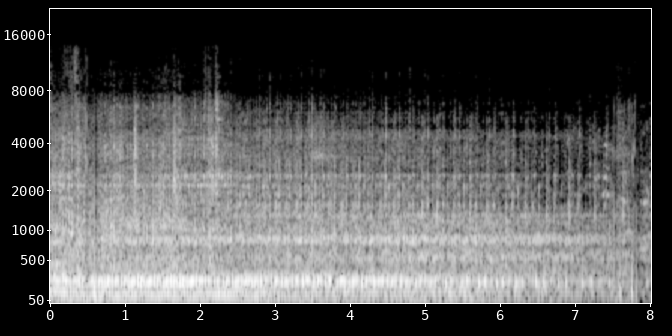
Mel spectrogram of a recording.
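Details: Rough idle just after start-up, with light clunks about every half second that fade as the engine settles; owner links it to the temperature gauge, cause unclear; clunking noise at idle.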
